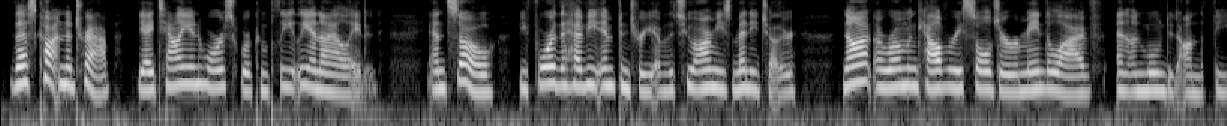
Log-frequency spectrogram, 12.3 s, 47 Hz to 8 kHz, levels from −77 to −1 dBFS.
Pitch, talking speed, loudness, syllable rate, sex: 220 Hz, 175 wpm, -20 LUFS, 6.0 syllables/s, female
